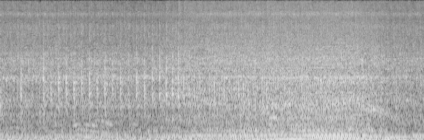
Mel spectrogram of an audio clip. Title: Стук в двигателе Cectek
